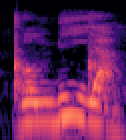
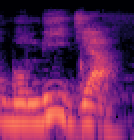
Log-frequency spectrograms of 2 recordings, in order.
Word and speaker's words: bombilla: Bombija, qui c'est ampoule, ou bien bombilla. Ou ka di bombilla ou bombija, qui c'est ampoule.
